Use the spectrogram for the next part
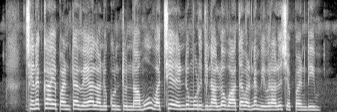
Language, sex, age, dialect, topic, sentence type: Telugu, female, 18-24, Southern, agriculture, question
